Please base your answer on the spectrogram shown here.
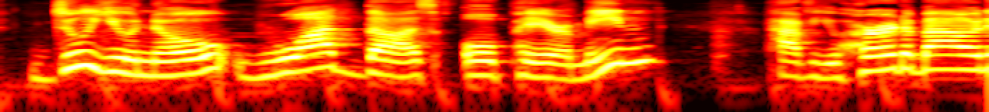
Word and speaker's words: au pair: never heard of that we just want to spell it out for you au pair a u space p a i r that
